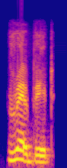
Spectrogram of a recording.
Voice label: "rebid", Indian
